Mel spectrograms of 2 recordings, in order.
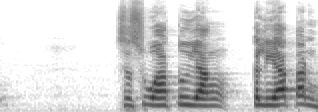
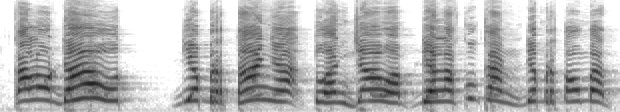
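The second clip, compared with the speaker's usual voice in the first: preaching; 5 semitones higher, 5 dB louder than usual. Real, not acted. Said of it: "preaching cadence".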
